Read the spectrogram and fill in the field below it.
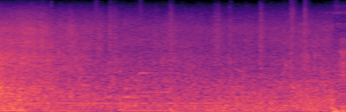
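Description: Strong ocean surf at a surfing beach in La Union rushes and crashes as a loud, continuous roar of breaking waves, with wind buffeting the microphone and no voices.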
